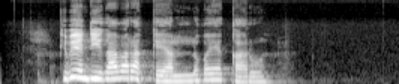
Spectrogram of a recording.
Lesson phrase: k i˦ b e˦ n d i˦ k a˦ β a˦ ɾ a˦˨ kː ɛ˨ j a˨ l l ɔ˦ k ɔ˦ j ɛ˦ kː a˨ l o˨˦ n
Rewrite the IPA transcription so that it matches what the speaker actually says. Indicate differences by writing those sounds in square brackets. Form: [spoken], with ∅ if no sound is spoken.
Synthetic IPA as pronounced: k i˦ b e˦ n d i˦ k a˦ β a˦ ɾ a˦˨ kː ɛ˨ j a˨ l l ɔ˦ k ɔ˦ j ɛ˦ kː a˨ [ɾ] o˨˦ n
